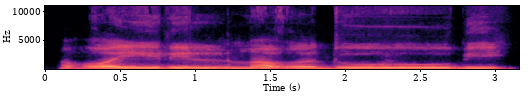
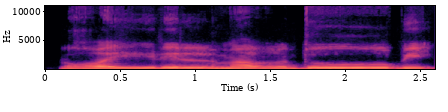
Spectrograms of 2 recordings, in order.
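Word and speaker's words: غَيْرِ الْمَغْضُوبِ: রাহমাতুল্লাহ জি মাহফুজ ভাই গাইরিল মাগদুবি এখানে গাইন মোটা হবে তারপর লিনের হরফ আছে নরম করে পড়তে হবে কোন টান হবে না জির রিল জি এটা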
